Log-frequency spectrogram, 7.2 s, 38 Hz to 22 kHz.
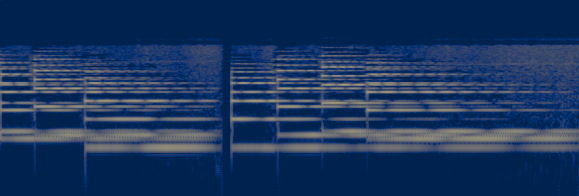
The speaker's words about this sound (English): Alrighty, we're back. Just 2 seconds of a bell ring, and just like that, we're back. Ding. And ding, ding.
